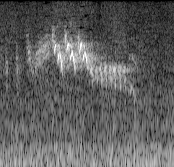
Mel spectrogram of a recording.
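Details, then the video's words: Brazilian house wren giving a single energetic warbled phrase, fast high bubbling notes that rise, then cascade down into a quick fading trill, little other sound apart from soft background noise. "O canto da pequena Curruíra"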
